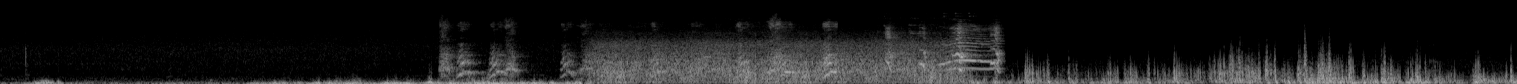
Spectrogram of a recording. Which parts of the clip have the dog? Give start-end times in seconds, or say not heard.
4.3-10.1.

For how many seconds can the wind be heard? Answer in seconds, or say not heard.
15 s.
